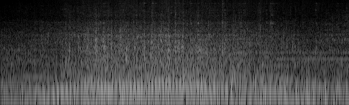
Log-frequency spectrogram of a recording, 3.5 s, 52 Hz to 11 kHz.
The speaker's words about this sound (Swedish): En gubbe på dryga 80 år kommer på en monsterskoter dundrande genom snödrivor och nysnö så att det yrde.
